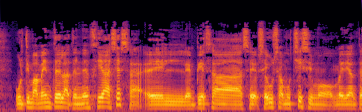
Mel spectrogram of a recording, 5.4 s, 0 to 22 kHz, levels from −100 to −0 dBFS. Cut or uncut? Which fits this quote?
uncut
